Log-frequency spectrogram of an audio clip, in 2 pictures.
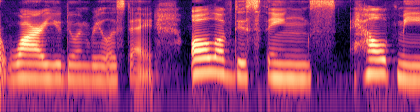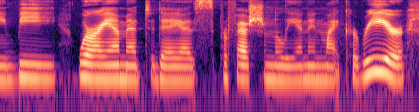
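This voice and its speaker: A woman with a Portuguese accent speaks at a moderate pace in a fairly low pitch. Her intonation is monotone and flat, and the recording is very clean with a silent background. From Portugal. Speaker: real estate agent. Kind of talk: casual interview chat.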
